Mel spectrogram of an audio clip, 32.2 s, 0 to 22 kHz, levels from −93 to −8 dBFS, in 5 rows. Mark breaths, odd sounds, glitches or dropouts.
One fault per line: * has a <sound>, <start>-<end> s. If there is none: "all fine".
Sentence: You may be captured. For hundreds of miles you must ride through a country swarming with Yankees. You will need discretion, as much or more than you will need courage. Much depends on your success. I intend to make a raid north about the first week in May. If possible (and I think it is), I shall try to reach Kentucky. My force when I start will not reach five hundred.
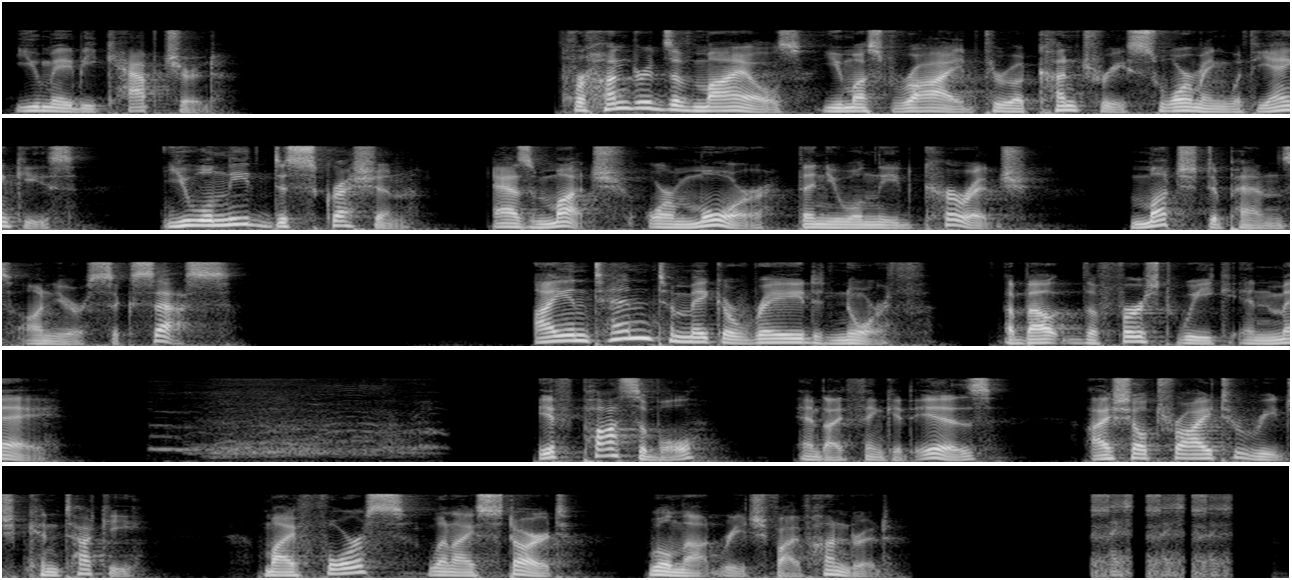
* has a breath, 20.0-21.6 s
* has a laugh, 31.2-31.9 s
